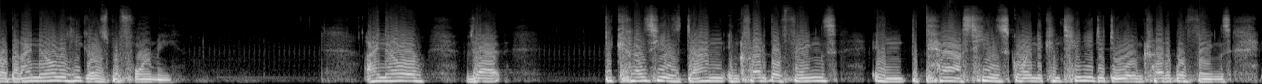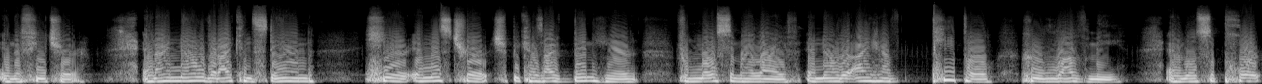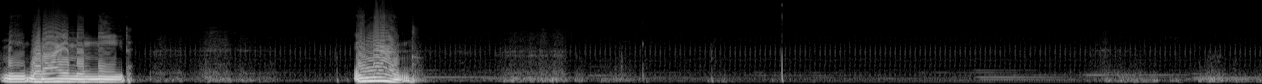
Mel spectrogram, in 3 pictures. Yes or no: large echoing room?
yes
